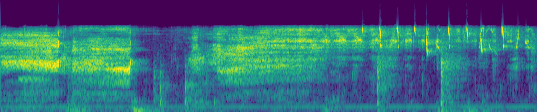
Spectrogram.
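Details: Baby cockatiels being hand-fed breakfast at a bird shop in San Diego beg with harsh, wheezy hissing rasps, first a continuous breathy buzz, then rapid pulsed squeaks near the end, over a faint steady hum.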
